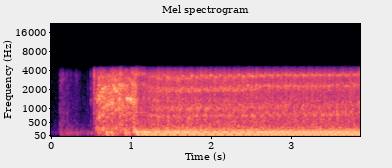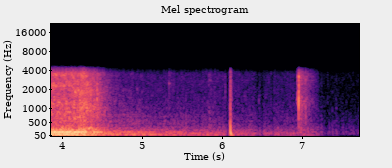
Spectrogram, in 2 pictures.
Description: runs 3 seconds,,, then turns off,,,, nice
